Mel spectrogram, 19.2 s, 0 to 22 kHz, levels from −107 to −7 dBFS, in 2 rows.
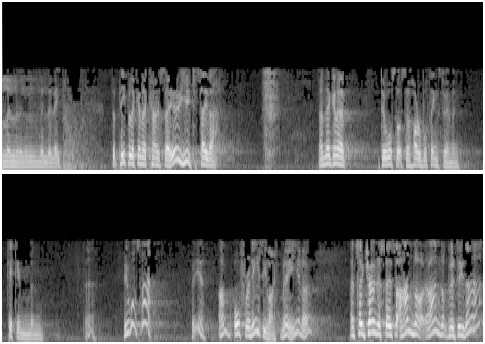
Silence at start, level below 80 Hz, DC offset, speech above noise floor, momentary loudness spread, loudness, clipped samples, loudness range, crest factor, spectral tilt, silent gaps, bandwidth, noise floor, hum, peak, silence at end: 0 s; -60 dBFS; under 0.1%; 35 dB; 17 LU; -25 LUFS; under 0.1%; 10 LU; 22 dB; -12 dB/octave; none; 4.4 kHz; -60 dBFS; none; -4 dBFS; 0 s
